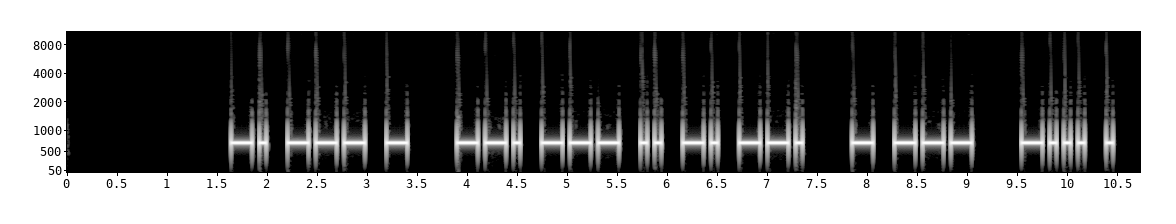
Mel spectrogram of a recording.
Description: Morse code, heard as a keyed tone, about 17 wpm, 700 Hz. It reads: NOT GOING TO BE
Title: Speed-Racing - Sets of 4 Words 17wpm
